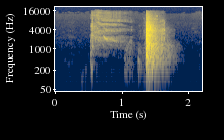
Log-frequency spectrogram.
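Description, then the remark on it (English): A voice imitates a door: a short, wavering creak gives way to a single loud, abrupt slam-like burst that quickly fades. Nobody speaks; the sounds stand alone. “Yeah, like an angry door slam.”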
